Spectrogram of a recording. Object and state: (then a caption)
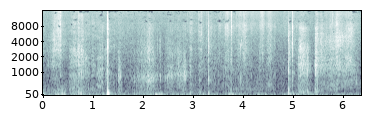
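Paperback manga book. Long nails scratch and tap the glossy cover and page edges of a small paperback manga. Quiet, soft rubbing scratches are broken by brief, dry taps, with one sharper tap standing out early on.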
